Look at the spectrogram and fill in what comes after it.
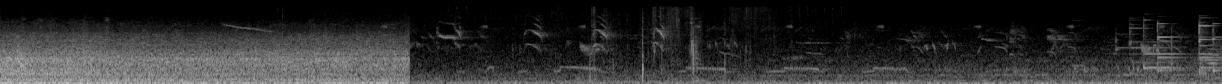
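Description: Rumble of a passenger train's coaches running away along the track, cut off abruptly about four seconds in. Birds then chirp over a faint distant rumble as an electric train approaches. A few bright ringing tones begin near the end.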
